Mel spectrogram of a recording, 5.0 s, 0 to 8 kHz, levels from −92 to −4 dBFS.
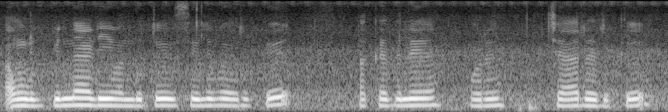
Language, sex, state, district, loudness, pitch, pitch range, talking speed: Tamil, male, Tamil Nadu, Namakkal, -14 LUFS, 175 Hz, 170-180 Hz, 105 wpm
